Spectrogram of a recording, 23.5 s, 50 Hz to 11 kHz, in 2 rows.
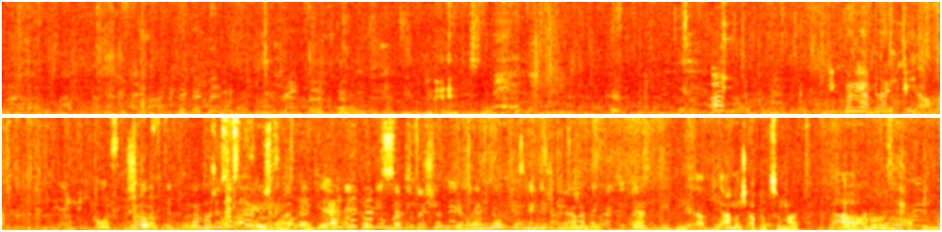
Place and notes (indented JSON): {
  "title": "Füsseldorf, fair, parking area, flee market - düsseldorf, fair, parking area, flee market",
  "date": "2009-07-05 11:59:00",
  "description": "sunday flee market atmo plus aeroplane landing approach\nsoundmap nrw: social ambiences/ listen to the people in & outdoor topographic field recordings",
  "latitude": "51.27",
  "longitude": "6.72",
  "altitude": "34",
  "timezone": "Europe/Berlin"
}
